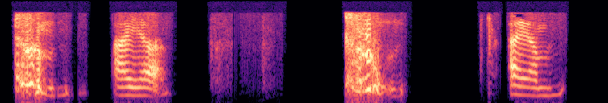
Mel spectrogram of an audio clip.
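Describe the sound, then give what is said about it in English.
A person coughing in four separate bursts with throaty, voiced tails, each followed by a stretch of silence. “Sorry, I'm coughing here.”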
